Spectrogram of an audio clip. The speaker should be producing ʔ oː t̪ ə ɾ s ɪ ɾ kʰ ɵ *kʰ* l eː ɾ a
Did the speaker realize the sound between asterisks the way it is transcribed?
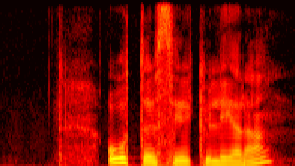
no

